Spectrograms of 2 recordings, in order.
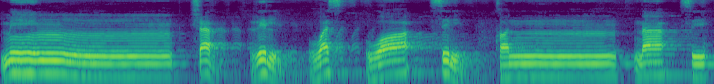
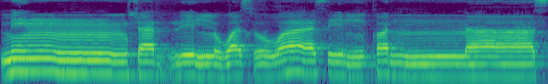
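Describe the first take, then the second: First: Each syllable is said separately with small pauses. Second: The syllables flow together without pauses between them. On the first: "ভাঙ্গা ভাঙ্গা উচ্চারণ করবো।" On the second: "মিলিয়ে পড়বে এখন।"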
